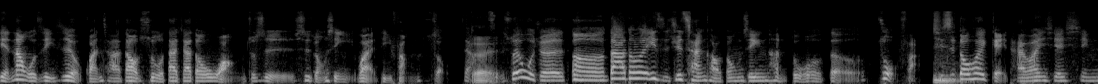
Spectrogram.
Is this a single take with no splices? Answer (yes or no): no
